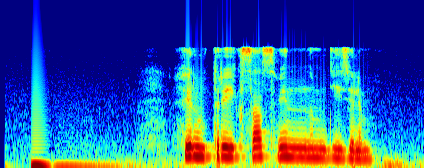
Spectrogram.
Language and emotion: Russian, neutral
